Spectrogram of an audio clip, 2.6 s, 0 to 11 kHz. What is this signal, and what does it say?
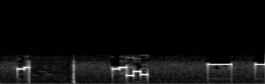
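Five-tone selective call (ZVEI), heard as quick runs of five tones, tones of about 70 ms. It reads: 89263
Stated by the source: ZVEI five-tone selective call 89277, received on SDR by Feuerwehr Orlamünde.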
